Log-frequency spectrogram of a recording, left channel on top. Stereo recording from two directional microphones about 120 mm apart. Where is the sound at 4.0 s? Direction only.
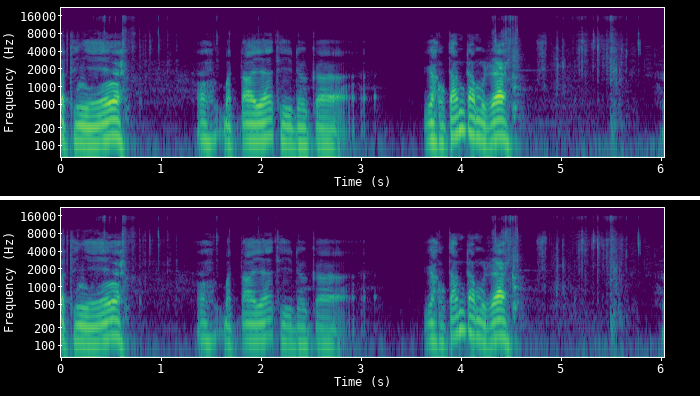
25° right (ahead or behind).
